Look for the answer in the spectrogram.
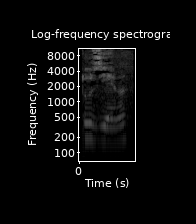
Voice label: "twelfth", french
